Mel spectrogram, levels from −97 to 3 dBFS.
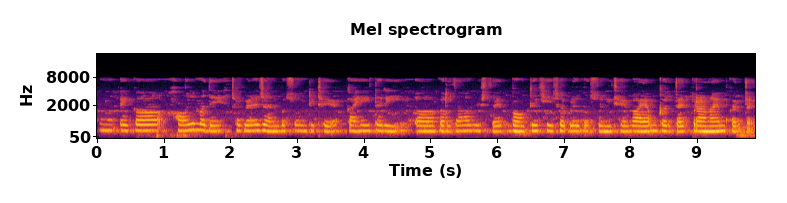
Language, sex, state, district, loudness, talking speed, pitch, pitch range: Marathi, female, Maharashtra, Chandrapur, -15 LUFS, 140 wpm, 245 Hz, 235-255 Hz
